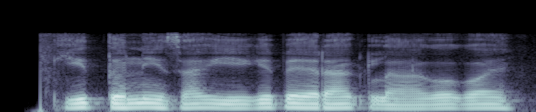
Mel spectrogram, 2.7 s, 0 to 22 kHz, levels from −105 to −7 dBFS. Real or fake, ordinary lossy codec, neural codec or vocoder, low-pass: real; none; none; 7.2 kHz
